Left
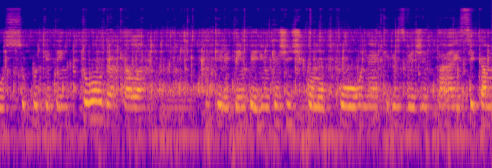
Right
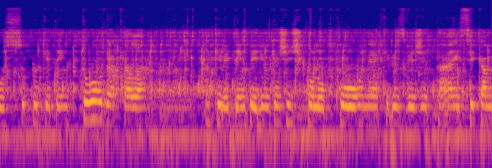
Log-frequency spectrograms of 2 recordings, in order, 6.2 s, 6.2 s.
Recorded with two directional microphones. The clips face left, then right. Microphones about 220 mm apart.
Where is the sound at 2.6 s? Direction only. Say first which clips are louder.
Right 2 dB; 10° right (ahead or behind).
